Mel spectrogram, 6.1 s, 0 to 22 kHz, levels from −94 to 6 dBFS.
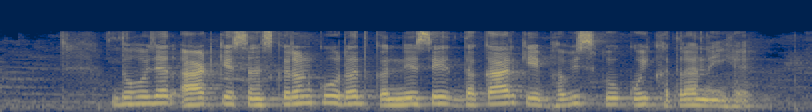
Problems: constant background noise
